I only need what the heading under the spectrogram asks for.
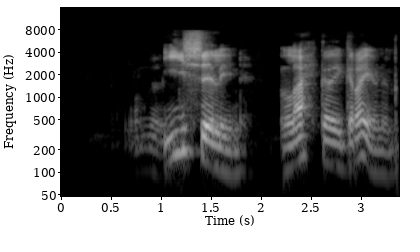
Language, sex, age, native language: Icelandic, male, 14, Icelandic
